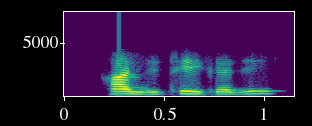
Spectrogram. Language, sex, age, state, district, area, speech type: Punjabi, female, 45-60, Punjab, Pathankot, rural, conversation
